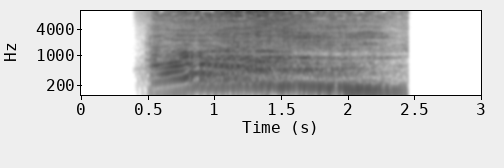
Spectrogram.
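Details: Tiger (Panthera tigris) in the wild gives a single deep, rasping roar lasting about two seconds.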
